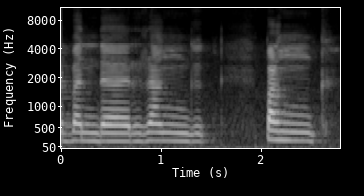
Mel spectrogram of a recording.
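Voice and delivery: बंदर, रंग, पंख with the n hummed through the nose; teacher's careful nasal in बंदर, रंग, पंख; nasal anusvara. Shown as a demonstration. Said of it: "इसका उच्चारण नाक से होता है".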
